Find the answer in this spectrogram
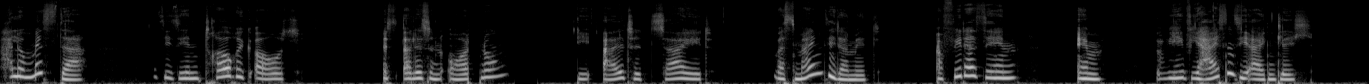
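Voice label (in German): Kleines Maedchen, little girl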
